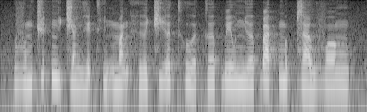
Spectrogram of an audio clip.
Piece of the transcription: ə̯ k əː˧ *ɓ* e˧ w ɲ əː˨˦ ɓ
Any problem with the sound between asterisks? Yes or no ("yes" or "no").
no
